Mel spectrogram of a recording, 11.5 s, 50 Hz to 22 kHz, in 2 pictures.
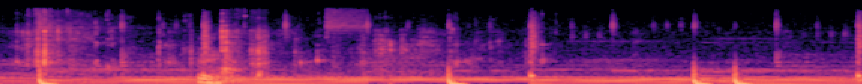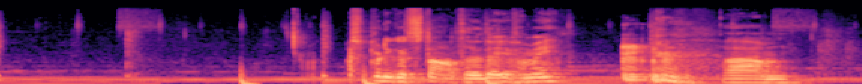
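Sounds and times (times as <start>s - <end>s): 
crunchy bacon being chewed: 0.0s - 4.0s
speech: 1.3s - 1.7s, 8.2s - 11.2s.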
